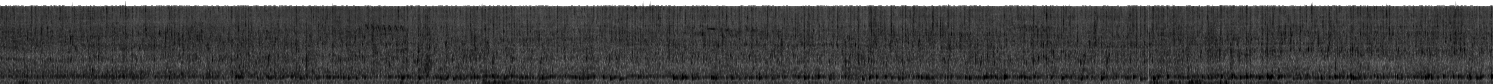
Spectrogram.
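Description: Koi pond filter return water splashing and trickling steadily into the pond, a continuous rushing, gurgling flow.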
